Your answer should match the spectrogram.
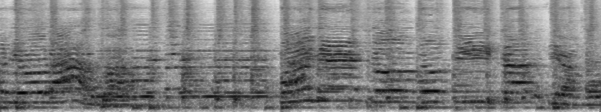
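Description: Live vallenato ensemble: a button accordion plays a melody over the steady rhythm of a caja drum and a metal guacharaca scraper, with no sung lyrics.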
